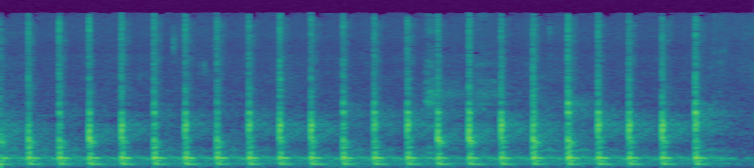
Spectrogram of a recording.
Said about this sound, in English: All the way through my talk, you're knocking like this.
